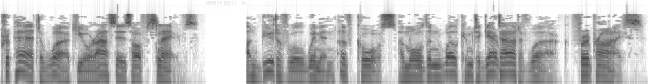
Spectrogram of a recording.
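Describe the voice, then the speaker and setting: A man's voice: mid-range voice, lively intonation, takes it slowly, darkish tone, dry recording. A man playing an arrogant, ruthless god of war, giving a pompous, menacing monologue in a scripted drama.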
